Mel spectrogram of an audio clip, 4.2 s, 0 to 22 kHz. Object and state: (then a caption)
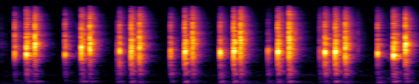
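Plastic ice cube tray tapped with a metal rod. A thin metal rod with a white tip taps inside the cells of an empty clear plastic ice cube tray with about 15 cells and green silicone bottoms. It makes eight quick bursts of two or three bright, crisp clicks each, centered near 1.7 kHz with a high edge. Each click dies away almost at once, leaving brief silence between the bursts.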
